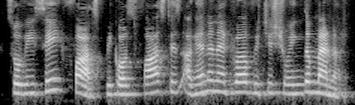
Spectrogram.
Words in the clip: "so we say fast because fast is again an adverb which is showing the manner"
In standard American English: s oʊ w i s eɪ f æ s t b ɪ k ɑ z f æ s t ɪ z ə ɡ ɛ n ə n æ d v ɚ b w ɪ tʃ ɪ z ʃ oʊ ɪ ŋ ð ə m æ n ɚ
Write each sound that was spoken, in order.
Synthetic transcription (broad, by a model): s oʊ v i s eɪ f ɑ s t b ɪ k ɑ z f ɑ s t ɪ z ə ɡ ɛ n ə n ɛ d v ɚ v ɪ tʃ ɪ z ʃ oʊ ɪ ŋ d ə m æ n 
